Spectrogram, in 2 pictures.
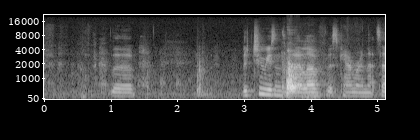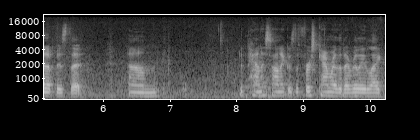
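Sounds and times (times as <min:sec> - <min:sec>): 
speech: 0:01.0 - 0:01.7, 0:02.3 - 0:05.8, 0:06.4 - 0:07.0, 0:08.0 - 0:10.2
dog barking at a toy: 0:03.6 - 0:04.1.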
